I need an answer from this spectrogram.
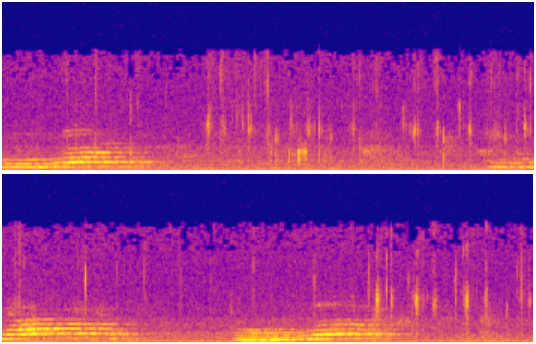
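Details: A kitten playing with a toy ball that keeps rising gives three drawn-out meows, each about a second long. Each swells upward, then slides down in pitch, with roughly two-second gaps. Soft scuffling and tapping come between the calls.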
